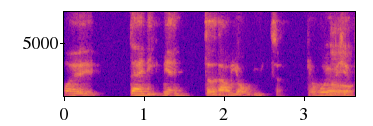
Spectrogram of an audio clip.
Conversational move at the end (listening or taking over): taking over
